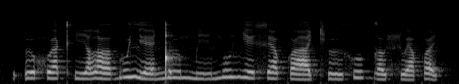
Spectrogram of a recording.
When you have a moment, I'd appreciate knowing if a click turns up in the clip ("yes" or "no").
yes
